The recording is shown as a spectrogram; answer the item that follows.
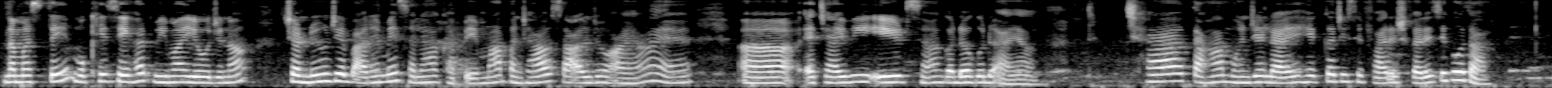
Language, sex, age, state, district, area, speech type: Sindhi, female, 30-45, Uttar Pradesh, Lucknow, urban, read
